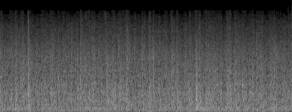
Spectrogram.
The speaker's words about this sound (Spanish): Aquí tenemos una lluvia en auto. A ver.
